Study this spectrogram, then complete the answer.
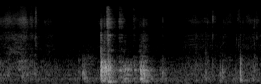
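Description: A box knocks lightly as it is picked up.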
